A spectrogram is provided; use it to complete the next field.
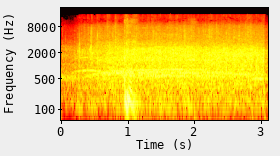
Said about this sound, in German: Merkst du den frenetischen Applaus? Ja, der holt sie ab. Das ist das, was dem CDU-Parteitag ein bisschen abgegangen ist, hat man auf diesem politischen Aschermittwoch der CSU gespürt.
